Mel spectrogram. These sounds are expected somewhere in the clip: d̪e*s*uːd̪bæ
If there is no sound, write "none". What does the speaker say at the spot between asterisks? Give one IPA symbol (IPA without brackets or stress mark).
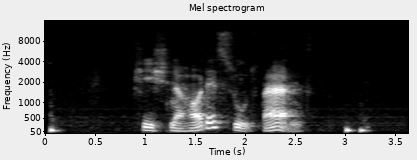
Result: s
